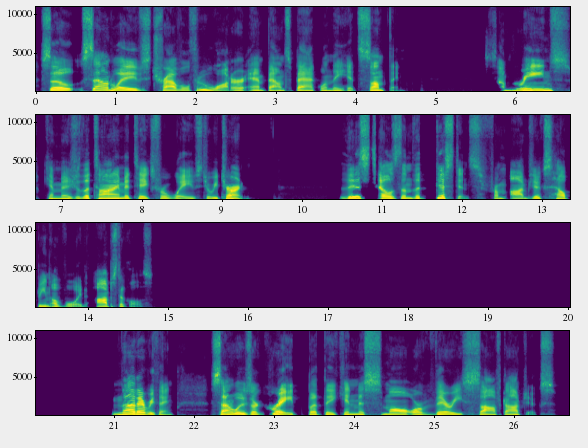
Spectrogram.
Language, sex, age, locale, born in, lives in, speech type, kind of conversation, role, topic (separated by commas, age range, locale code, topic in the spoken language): English, male, 55-59, en-US, United States, United States, read, expert-assistant, expert, How does a submarine navigate underwater?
